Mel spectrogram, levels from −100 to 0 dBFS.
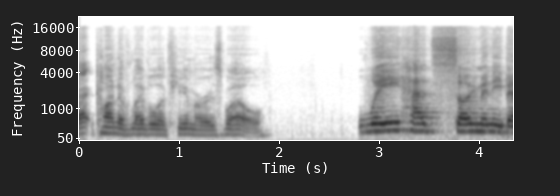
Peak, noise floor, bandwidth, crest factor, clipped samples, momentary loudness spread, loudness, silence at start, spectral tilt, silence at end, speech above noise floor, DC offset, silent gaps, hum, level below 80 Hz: -10 dBFS; -79 dBFS; 16.5 kHz; 18 dB; under 0.1%; 16 LU; -27 LUFS; 0 s; -4.5 dB/octave; 0 s; 52 dB; under 0.1%; none; none; -76 dBFS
